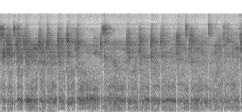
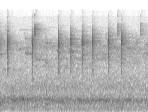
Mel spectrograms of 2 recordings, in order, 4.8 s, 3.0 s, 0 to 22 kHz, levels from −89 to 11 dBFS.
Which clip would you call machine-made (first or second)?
first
